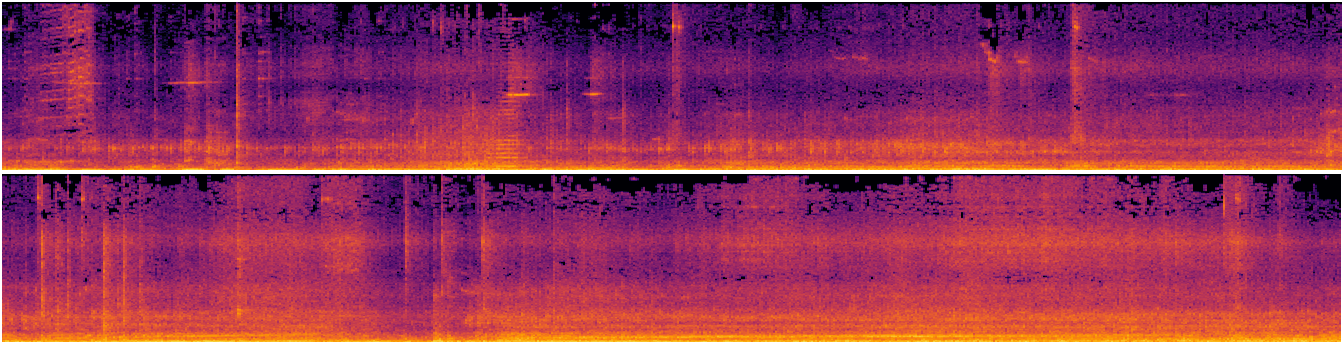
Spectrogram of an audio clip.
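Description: A minibus engine rumbles steadily.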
